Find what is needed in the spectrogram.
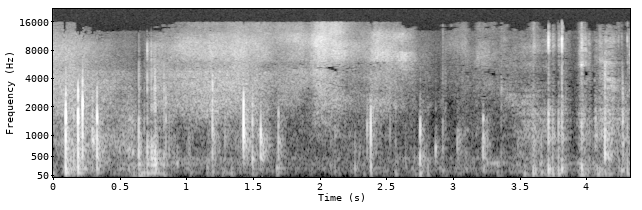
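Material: Glossy paper.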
